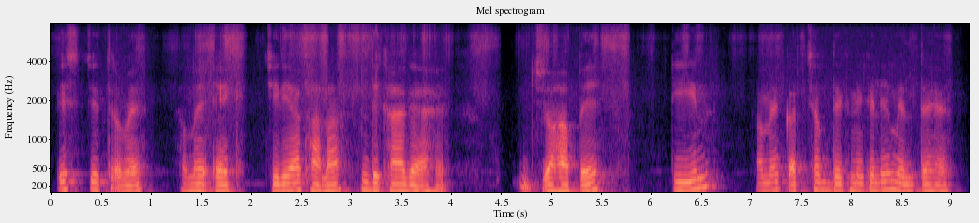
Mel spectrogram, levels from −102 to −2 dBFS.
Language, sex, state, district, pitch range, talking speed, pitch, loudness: Hindi, male, Bihar, Kishanganj, 115-135 Hz, 130 wpm, 125 Hz, -32 LUFS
